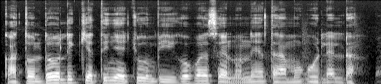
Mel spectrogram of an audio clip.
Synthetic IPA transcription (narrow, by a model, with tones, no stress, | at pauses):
ka˨to˨ldo˦li˦kje˨ti˦ɲe˨t͡ʃu˦mbi˨ko˦ba˦se˨nṵ˨nɛ˦ta˨mu˦ku˨lɛ˨lda˦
